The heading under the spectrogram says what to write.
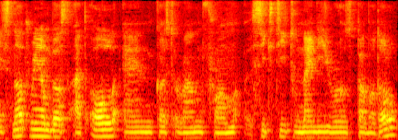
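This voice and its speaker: With a strong French accent, a man speaks in fairly even intonation over noticeable background noise. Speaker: video creator. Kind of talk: informational tutorial. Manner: some hesitations.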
